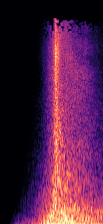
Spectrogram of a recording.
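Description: Intro whoosh sound effect: a swell of noise that builds for under a second, peaks sharply, then slowly fades, with a low rumble beneath it.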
